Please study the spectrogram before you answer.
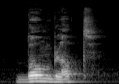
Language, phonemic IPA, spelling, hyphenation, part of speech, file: Dutch, /ˈboːm.blɑt/, boomblad, boom‧blad, noun, Nl-boomblad.ogg
- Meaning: a leaf from a tree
